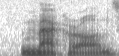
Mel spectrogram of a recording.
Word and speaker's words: macarons: Is it macaroons or macarons? – Macarons, because it's French.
